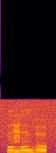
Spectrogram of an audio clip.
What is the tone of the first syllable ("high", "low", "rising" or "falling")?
high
